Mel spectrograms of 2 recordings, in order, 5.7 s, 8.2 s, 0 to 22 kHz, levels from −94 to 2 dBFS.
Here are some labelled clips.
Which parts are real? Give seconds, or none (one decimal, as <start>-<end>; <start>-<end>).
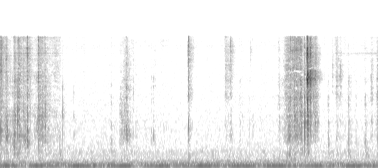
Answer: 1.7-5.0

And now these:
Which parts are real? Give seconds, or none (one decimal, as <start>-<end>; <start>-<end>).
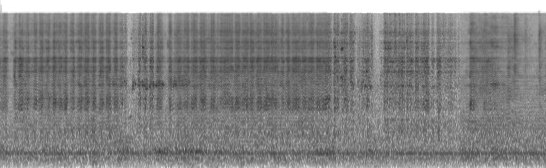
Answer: 1.8-2.3; 4.9-6.9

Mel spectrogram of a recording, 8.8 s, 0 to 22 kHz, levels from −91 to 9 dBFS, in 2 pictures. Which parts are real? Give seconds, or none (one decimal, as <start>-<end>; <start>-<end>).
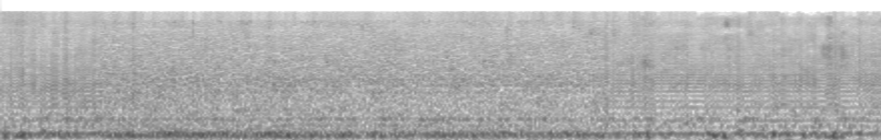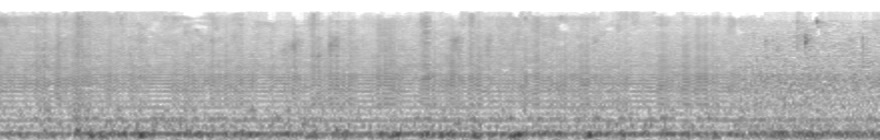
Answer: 0.5-3.0; 8.1-8.8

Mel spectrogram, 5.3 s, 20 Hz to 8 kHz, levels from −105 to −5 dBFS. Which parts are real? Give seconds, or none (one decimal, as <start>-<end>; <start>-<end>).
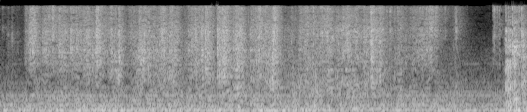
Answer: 0.0-3.2; 3.8-5.3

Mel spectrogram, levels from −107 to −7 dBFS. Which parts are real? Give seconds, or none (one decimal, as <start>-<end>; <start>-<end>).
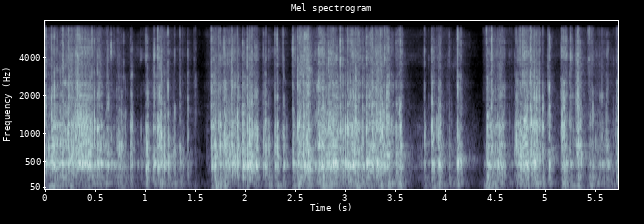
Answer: none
